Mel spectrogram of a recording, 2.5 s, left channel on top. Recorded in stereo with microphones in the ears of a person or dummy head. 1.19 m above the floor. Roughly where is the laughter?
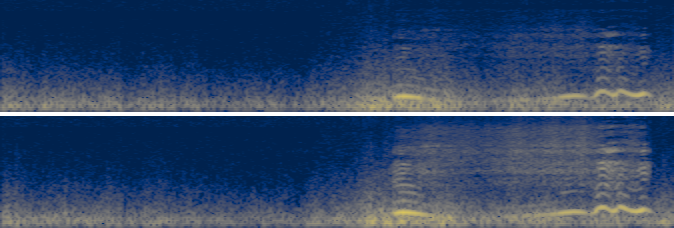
Right.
